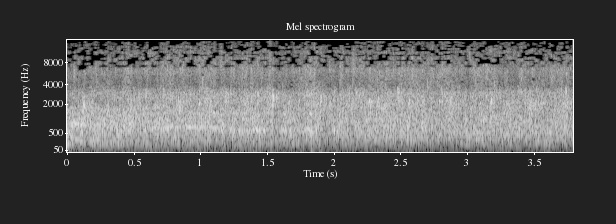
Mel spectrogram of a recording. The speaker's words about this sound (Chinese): 你们知道为什么现在鼓掌人不多啊？因为讲到太太不好了，所以太太都不鼓掌。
